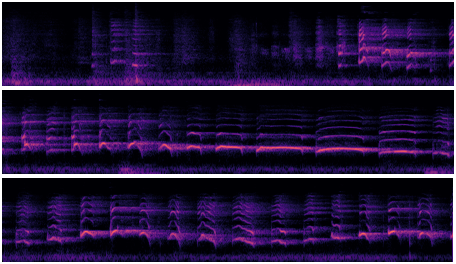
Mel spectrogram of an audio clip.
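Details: Six Labrador Retriever puppies playing in their indoor puppy play room, one voicing a long run of high, nasal whines and yelps that slide up and down, rapidly repeated, with a soft low hum underneath.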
